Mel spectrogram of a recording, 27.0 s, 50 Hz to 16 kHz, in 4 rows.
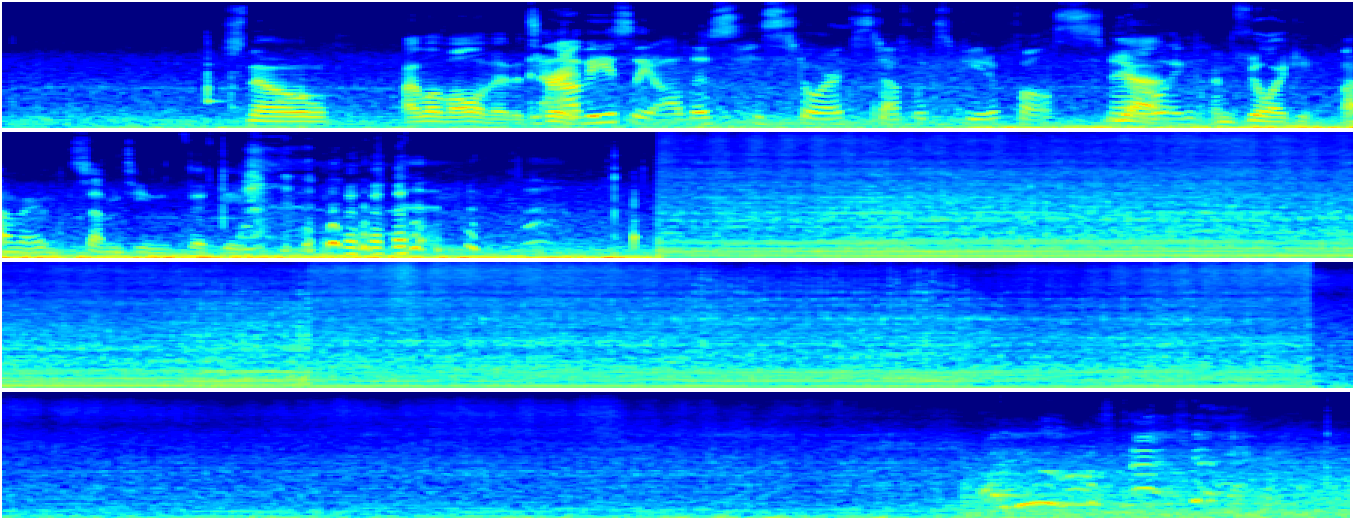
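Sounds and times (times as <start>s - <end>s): outdoor street noise: 0.0s - 7.0s, 8.5s - 27.0s
engine running with hum and hiss: 10.0s - 27.0s.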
